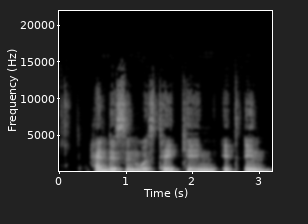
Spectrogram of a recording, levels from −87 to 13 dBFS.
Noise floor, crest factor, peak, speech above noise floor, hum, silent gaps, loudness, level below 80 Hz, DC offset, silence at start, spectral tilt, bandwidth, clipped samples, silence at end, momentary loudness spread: -46 dBFS; 16 dB; -4 dBFS; 27 dB; none; none; -20 LUFS; -56 dBFS; under 0.1%; 0.5 s; -5.5 dB/octave; 13.5 kHz; under 0.1%; 0 s; 6 LU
